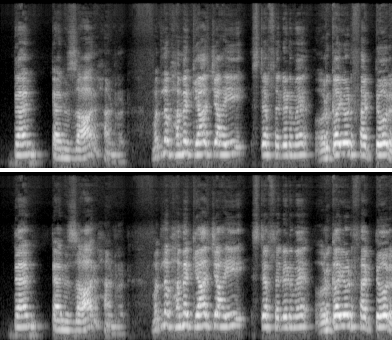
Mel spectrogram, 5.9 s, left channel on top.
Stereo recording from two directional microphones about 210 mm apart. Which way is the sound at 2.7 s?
20° left (ahead or behind).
